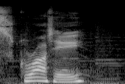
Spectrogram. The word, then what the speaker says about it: Scrotty: Scroty is a rather unfortunate name, even though I'm sure it's pronounced Scrotty. There's no way that I can't pronounce it Scroty.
